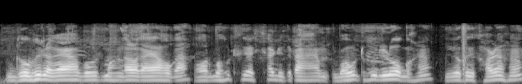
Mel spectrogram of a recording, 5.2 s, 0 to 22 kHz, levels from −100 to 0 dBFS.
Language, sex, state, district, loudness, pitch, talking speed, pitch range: Hindi, male, Chhattisgarh, Balrampur, -19 LUFS, 145 Hz, 265 wpm, 140-155 Hz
